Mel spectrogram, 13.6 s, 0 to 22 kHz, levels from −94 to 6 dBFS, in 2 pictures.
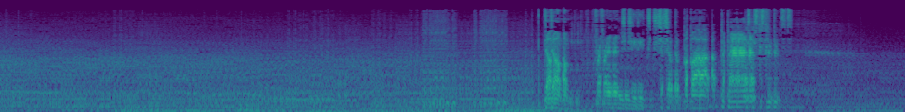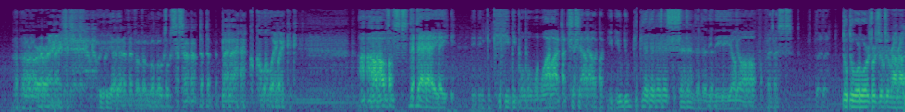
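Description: From start to finish the sound plays an octave high with a steady flutter near 10.8 Hz. This is planar audio read as interleaved. Each block of about 93 ms, which fits a 4096-sample block, plays twice at double speed, left channel then right.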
